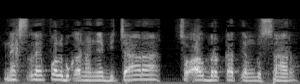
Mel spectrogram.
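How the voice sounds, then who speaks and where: High-voiced gravelly preaching man. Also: steady tone, moderate pace. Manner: impassioned preaching, rising to shouts and cries. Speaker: pastor. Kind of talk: sermon.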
